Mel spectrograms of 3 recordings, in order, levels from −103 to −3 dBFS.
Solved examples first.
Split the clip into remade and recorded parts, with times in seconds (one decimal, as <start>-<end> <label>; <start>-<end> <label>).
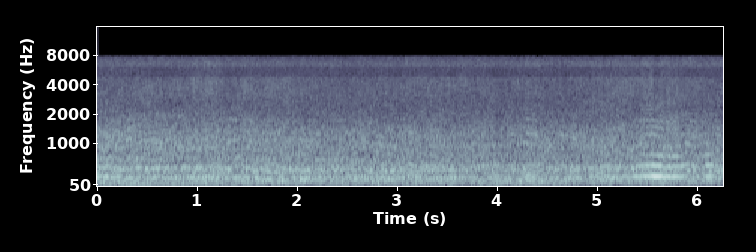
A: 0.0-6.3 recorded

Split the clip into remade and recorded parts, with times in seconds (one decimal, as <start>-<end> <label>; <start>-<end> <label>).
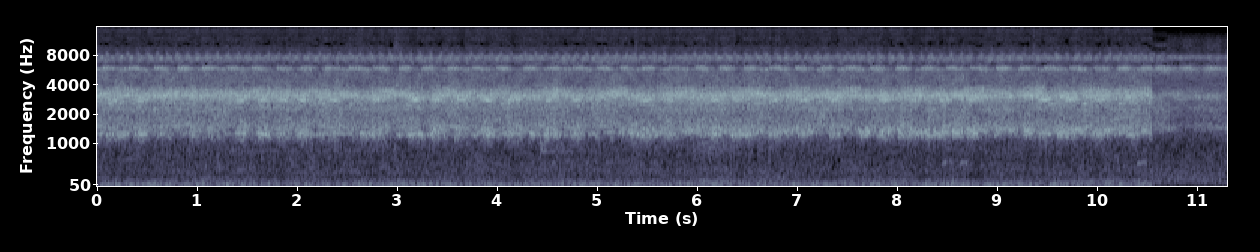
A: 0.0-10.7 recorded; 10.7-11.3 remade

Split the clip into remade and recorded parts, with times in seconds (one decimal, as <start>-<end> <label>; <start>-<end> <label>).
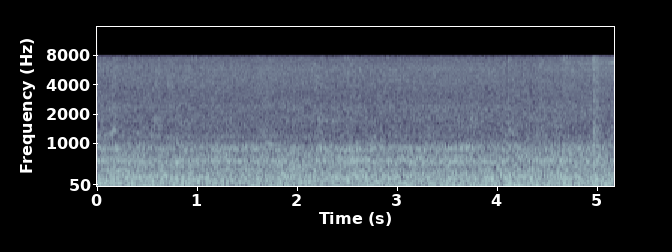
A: 0.0-1.1 remade; 1.1-2.1 recorded; 2.1-3.1 remade; 3.1-3.9 recorded; 3.9-4.4 remade; 4.4-5.2 recorded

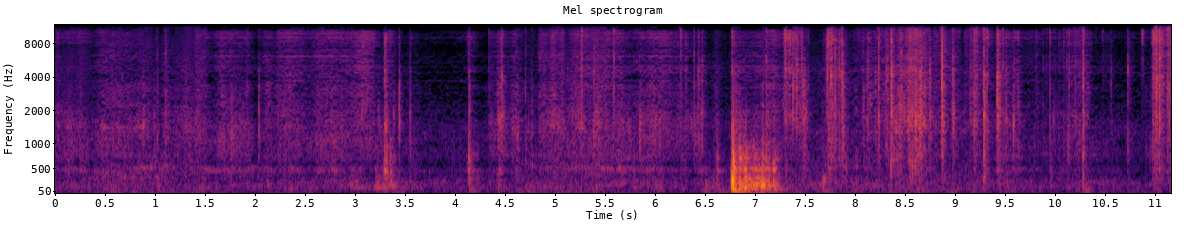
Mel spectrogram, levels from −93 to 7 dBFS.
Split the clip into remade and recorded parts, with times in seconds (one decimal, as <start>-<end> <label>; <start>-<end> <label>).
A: 0.0-0.5 remade; 0.5-1.5 recorded; 1.5-4.6 remade; 4.6-5.5 recorded; 5.5-7.4 remade; 7.4-9.3 recorded; 9.3-11.2 remade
